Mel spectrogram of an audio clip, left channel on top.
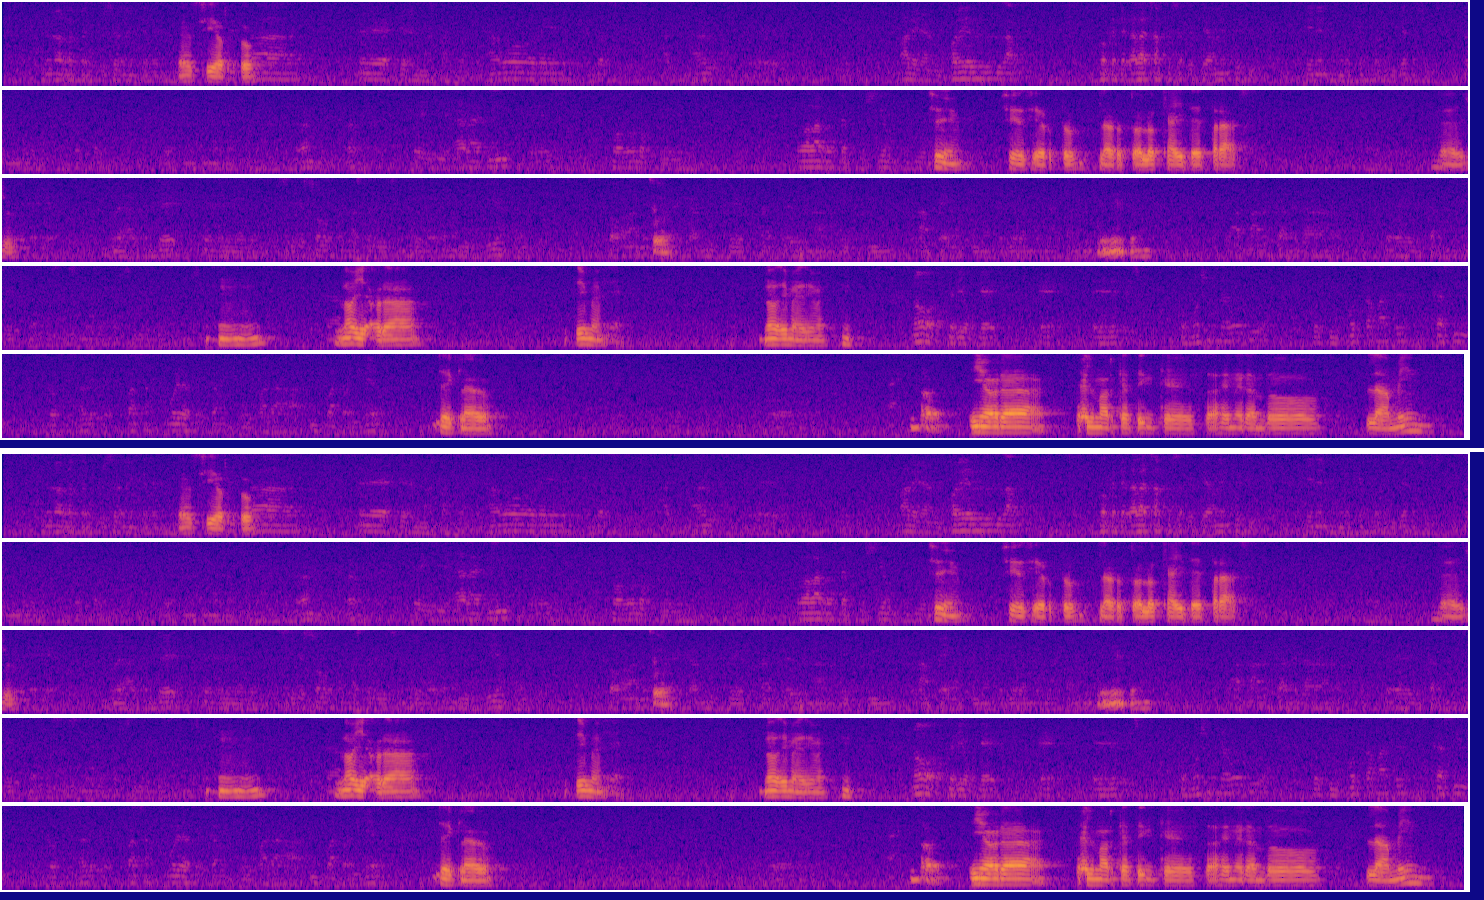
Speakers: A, on the left (about 85°); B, on the left (about 55°).
A: tiene una repercusión en que venden
B: Es
A: más camisetas,
B: cierto.
A: eh, tienen más patrocinadores, entonces al final eh, eh, vale, a lo mejor el- la- lo que te da la Champions efectivamente si tienen 900 millones, 800 millones de presupuesto, pues no es una cantidad grande, pero claro, el llegar allí es todo lo que toda la repercusión que tiene,
B: Sí,
A: ¿no?
B: sí, es cierto. Claro, todo lo que hay detrás
A: Claro, porque
B: de ellos.
A: eh, realmente eh, si es solo por las televisiones yo creo que no vivirían. Es toda la venta
B: Sí.
A: de camisetas, el marketing, la pegatina que llevan en la camiseta,
B: Mm,
A: la marca de las eh, camisetas, que si es Nike o si es no sé
B: ujú.
A: qué. O sea,
B: No, y
A: es
B: ahora,
A: que...
B: dime.
A: Dime, dime.
B: No, dime, dime. <laughs>
A: No, que digo que eh, eh, es, c- como es un negocio, lo que importa más es casi lo que sale, pasa fuera del campo para, en cuanto a dinero. Que decir,
B: Sí, claro.
A: eh, entonces, bueno, es un poco... eh,
B: Ah,
A: eh,
B: Y
A: pero
B: ahora
A: bueno,
B: el marketing que está generando la min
